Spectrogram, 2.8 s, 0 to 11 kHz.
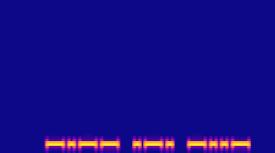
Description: Morse code, heard as a keyed tone, about 21 wpm, 700 Hz. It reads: YRX
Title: USA Call Sign Postfixes - 3 Letters 22wpm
